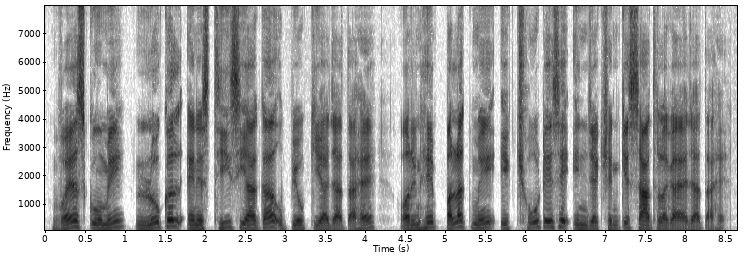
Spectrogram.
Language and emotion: Hindi, neutral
